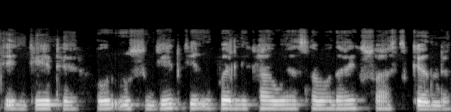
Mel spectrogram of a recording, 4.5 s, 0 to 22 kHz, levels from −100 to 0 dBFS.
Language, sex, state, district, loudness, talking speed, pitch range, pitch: Hindi, male, Uttar Pradesh, Etah, -21 LUFS, 185 wpm, 135-140 Hz, 140 Hz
